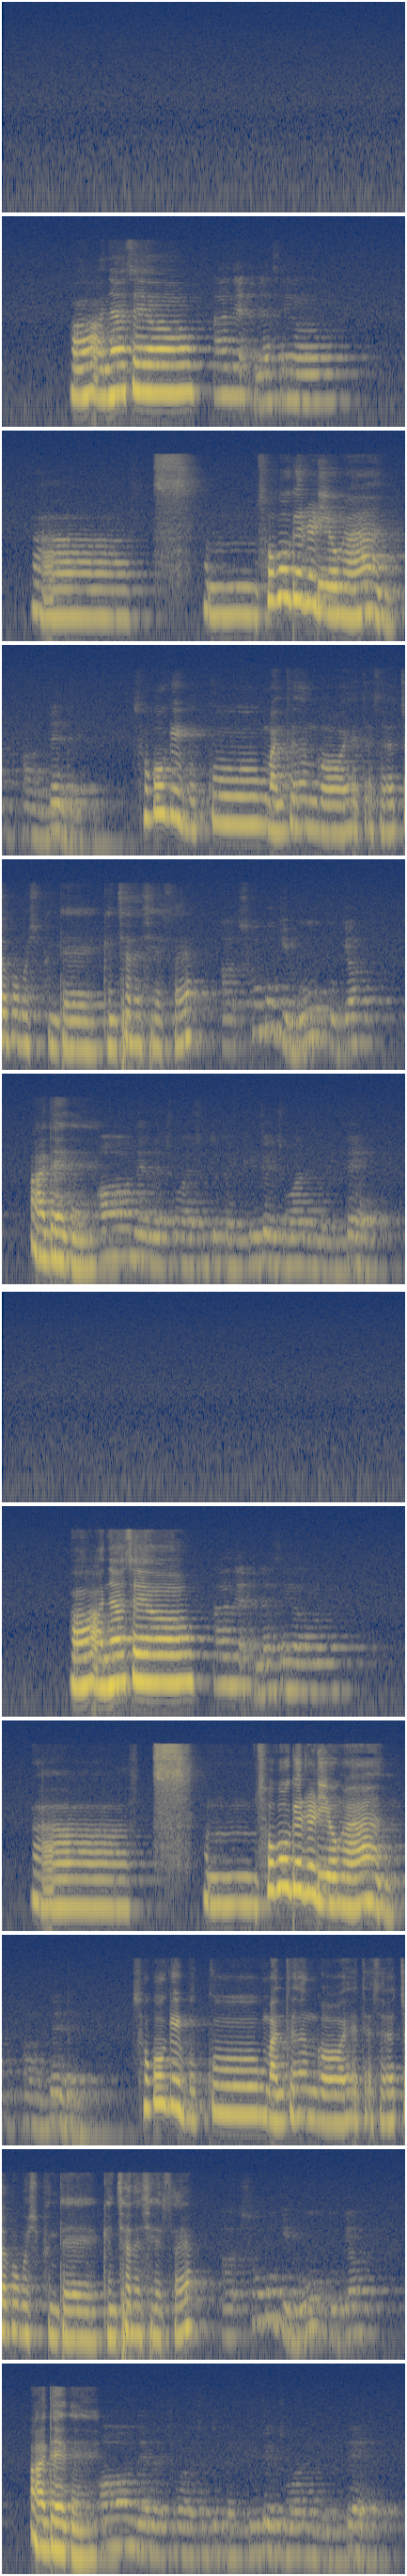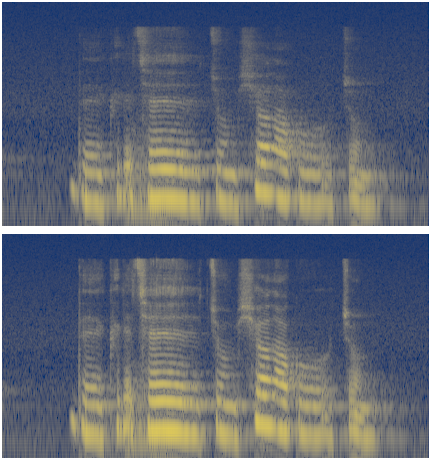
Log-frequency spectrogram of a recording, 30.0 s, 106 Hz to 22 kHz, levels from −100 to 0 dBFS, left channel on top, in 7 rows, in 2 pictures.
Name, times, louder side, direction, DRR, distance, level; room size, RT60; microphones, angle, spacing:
voice 1, 5.0-6.3 8.9-12.8 14.3-19.2 21.8-22.5 26.5-29.5, right 3 dB, 55° right, 9 dB, 0.6 m, -21 dB
voice 2, 6.5-7.9 13.1-13.8 19.5-21.0 22.5-25.4 27.0-27.4, equal, 60° left, -3 dB, 4.6 m, -33 dB
21.0 x 12.5 x 2.2 m, 1.2 s
head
